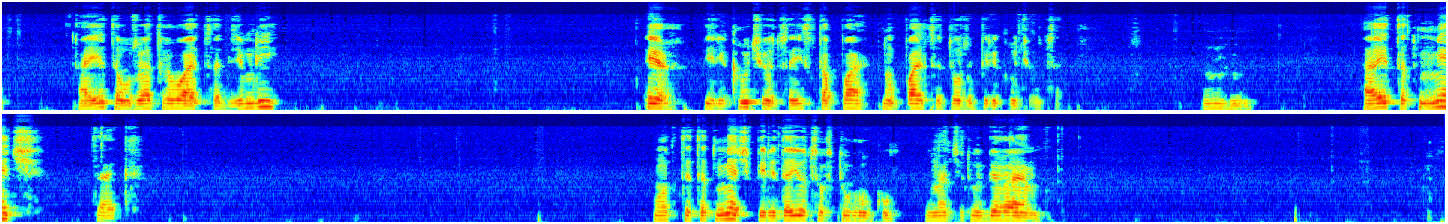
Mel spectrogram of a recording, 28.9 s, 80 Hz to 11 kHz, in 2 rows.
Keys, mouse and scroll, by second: 0.2 click, 0.6 g, 6.3 r, 7.6 click, 8.5 r, 11.8 middle click, 14.1 middle click, 15.3 click, 16.0 r, 19.0 middle click, 22.0 click, 24.0-24.4 scroll up 2, 24.5 shift+middle click, 27.1 shift+click.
